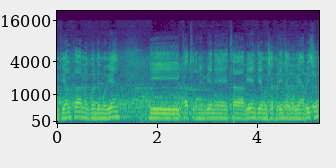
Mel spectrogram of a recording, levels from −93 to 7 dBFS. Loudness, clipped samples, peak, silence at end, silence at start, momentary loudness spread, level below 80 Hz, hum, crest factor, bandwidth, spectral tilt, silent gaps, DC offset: -15 LUFS; under 0.1%; 0 dBFS; 0 s; 0 s; 5 LU; -46 dBFS; none; 14 dB; 9.8 kHz; -6.5 dB/octave; none; under 0.1%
